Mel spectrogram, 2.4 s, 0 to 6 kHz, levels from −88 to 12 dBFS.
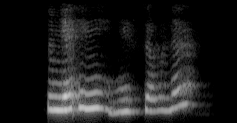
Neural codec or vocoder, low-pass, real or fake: codec, 24 kHz, 0.5 kbps, DualCodec; 5.4 kHz; fake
